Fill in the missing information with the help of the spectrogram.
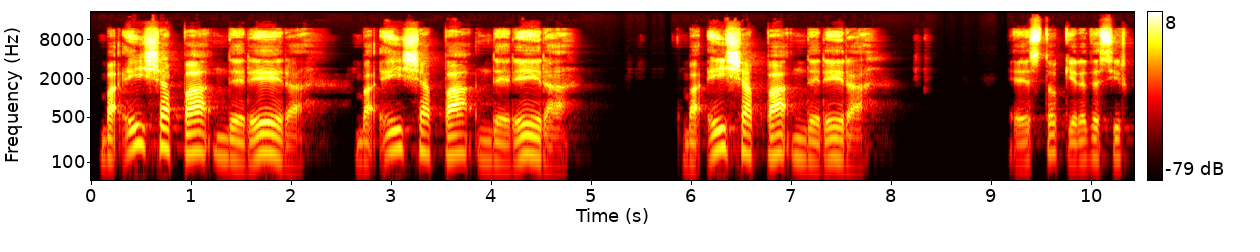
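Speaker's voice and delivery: ordinary delivery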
